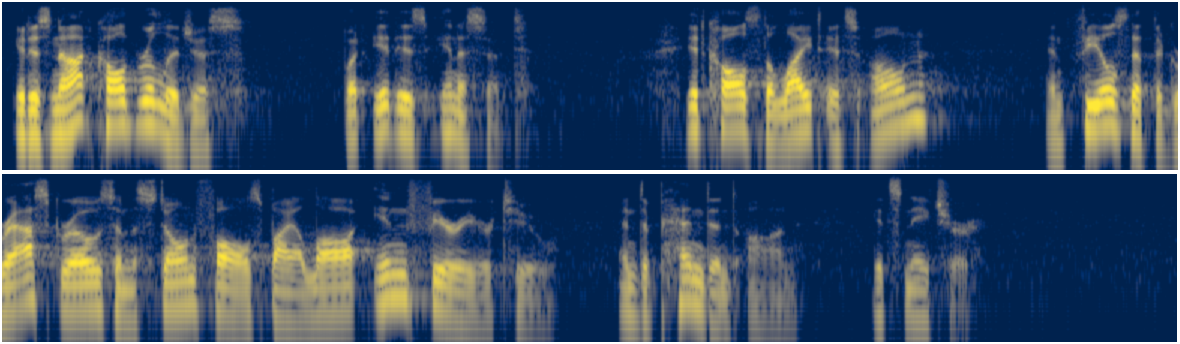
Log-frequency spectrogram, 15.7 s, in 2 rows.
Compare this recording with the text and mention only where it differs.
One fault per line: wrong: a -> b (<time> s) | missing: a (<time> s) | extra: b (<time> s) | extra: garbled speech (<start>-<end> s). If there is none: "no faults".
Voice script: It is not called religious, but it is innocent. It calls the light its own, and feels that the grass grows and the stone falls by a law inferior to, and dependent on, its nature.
no faults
